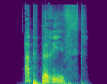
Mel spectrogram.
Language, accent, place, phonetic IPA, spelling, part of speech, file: German, Germany, Berlin, [ˈapbəˌʁiːfst], abberiefst, verb, De-abberiefst.ogg
- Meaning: second-person singular dependent preterite of abberufen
